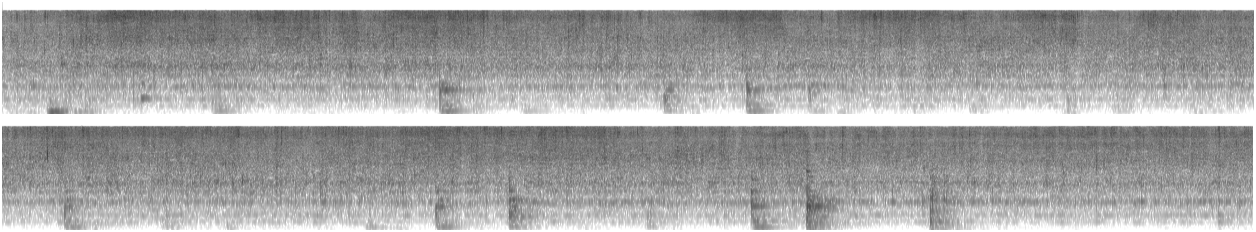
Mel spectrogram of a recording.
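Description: Onions, green beans and corn sizzling in a stainless steel pot as a wooden spatula stirs them, with a steady hiss and irregular knocks and scrapes of the spatula against the pot.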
